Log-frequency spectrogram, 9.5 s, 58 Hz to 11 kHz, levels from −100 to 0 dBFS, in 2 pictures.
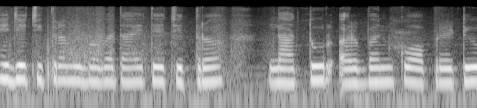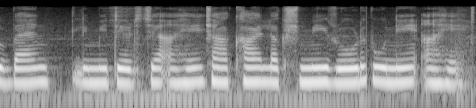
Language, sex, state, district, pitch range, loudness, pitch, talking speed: Marathi, female, Maharashtra, Pune, 200-210 Hz, -15 LUFS, 205 Hz, 125 wpm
